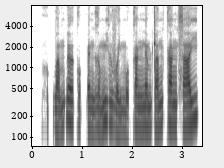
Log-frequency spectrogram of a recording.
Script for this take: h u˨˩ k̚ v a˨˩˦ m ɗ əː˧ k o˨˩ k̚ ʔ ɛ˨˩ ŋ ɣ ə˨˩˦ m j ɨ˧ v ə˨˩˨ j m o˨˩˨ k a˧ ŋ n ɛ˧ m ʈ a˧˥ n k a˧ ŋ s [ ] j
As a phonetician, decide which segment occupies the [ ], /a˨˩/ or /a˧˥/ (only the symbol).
a˧˥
